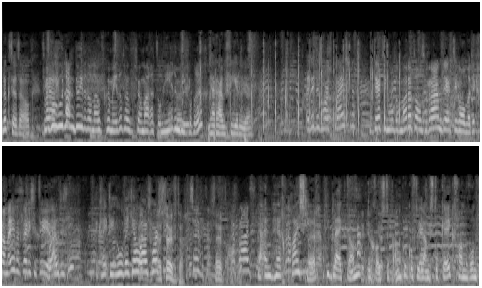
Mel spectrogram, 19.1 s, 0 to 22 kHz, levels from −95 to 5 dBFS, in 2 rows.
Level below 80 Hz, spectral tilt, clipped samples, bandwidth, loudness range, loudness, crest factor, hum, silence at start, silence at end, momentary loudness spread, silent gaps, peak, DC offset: -54 dBFS; -5.5 dB/octave; under 0.1%; 10.5 kHz; 4 LU; -27 LUFS; 16 dB; none; 0 s; 0 s; 9 LU; none; -10 dBFS; 0.3%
